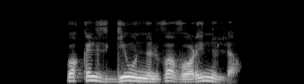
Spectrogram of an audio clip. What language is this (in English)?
Kabyle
